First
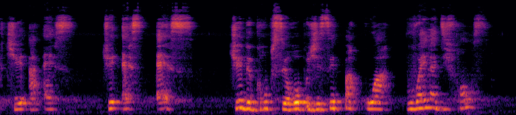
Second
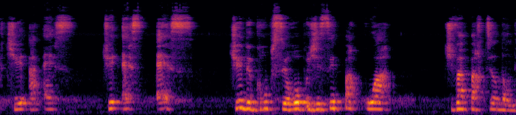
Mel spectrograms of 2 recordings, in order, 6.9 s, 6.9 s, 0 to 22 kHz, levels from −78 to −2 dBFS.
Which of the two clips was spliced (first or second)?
first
